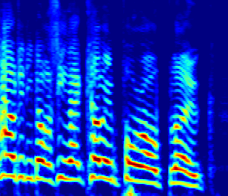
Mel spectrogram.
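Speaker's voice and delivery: usual speaking voice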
